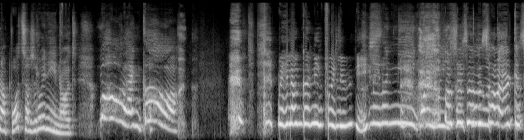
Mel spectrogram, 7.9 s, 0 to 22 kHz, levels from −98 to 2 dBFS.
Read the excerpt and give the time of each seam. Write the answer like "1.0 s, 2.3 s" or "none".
none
